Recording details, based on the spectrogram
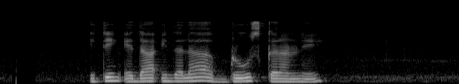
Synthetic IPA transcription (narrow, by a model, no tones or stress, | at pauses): it̪iŋed̪aːʔind̪ɐlaːbɾuːskəɾanːeː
